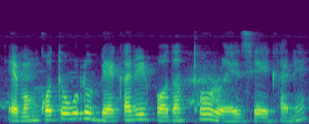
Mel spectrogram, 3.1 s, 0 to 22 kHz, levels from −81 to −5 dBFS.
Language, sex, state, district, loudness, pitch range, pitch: Bengali, male, Tripura, West Tripura, -17 LUFS, 120-165 Hz, 130 Hz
